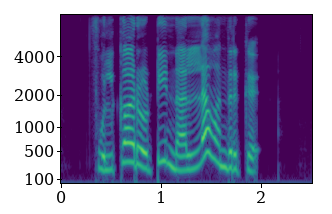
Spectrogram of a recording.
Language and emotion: Tamil, happy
